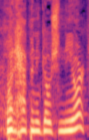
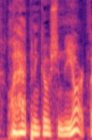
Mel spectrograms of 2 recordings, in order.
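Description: First: Louder, pressing the question; half-mocking urgent question; mock alarmed repeat. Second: Said in the usual way. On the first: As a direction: demand the answer, alarmed. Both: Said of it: "And I was like".

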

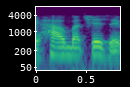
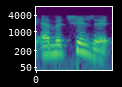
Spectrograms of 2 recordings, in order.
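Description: First: Said in the usual way. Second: "Emma Chiswick" as a run-together Essex "how much is it"; Essex pronunciation. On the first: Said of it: "we don't say". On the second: Retold or imitated. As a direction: drop the h and slur "Emma Chiswick" into one Essex phrase. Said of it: "We say, 'Emma Chiswick.'".

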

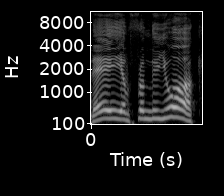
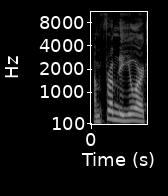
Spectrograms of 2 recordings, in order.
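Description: First: Put-on loud, high, drawn-out New York accent. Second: Said in the usual way. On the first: American guest mocking what his accent is not, exaggerated New York accent. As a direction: ham up a broad New Yorker accent. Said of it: "so it's not, ... I don't speak like that".

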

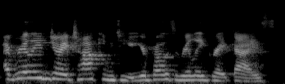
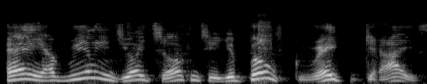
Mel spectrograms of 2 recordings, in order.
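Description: First: Put-on quick, quiet Liverpool accent; Scouse accent. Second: Put-on American accent. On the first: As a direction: rattle it off in Scouse. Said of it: "your Scouse". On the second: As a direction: play it like a Happy Days character. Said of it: "chotty out of Happy Days".

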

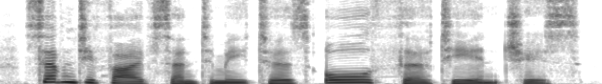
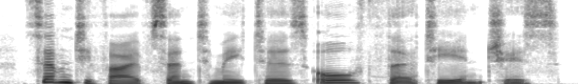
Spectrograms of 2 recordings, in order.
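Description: Both takes have the same delivery.

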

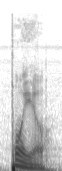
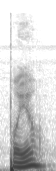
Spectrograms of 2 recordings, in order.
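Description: First: "Pollo" said as po-yo, the double L like a Y; correcting himself, "Pollo" with a Y sound; pollo said right. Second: "Pollo" said like polo, with a plain L sound; showing the wrong way, "Pollo" as polo. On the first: Correcting his Spanish, "Pollo" said as po-yo. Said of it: "Two L's is a Y". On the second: A gringo saying "Pollo" like polo, wrong and flat. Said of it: "Not polo". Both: Shown as a demonstration.

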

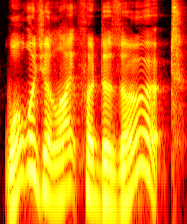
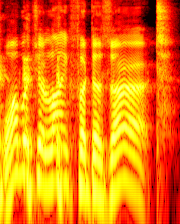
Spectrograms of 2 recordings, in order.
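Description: First: Slow, badly attempted Birmingham accent. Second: Slow, badly attempted Belfast accent. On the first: Host put on the spot without thinking, clumsy Birmingham accent. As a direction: draw it out in a dubious Birmingham accent. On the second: Host put on the spot by the guest, clumsy Belfast accent. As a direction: stretch it out in a dubious Belfast accent.

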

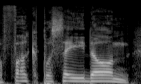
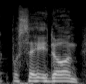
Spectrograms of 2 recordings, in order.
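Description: First: Drawn-out mock battle cry, a bit higher; retold yell. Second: Higher, louder mock battle cry; retold yell. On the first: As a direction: yell a defiant challenge at the sea. (halvhjärtat skrik) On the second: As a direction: shout defiance at the sea god. (spelat trotsigt skrik) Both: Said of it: "och jag skriker".

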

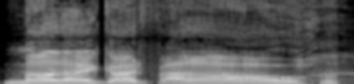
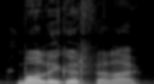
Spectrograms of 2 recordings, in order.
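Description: First: Huge, high, drawn-out mock scream; screaming as dad. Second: Lightly voiced dad's reproach; imitating dad. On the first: Imagining dad's text to the hosts, screamed imitation. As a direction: bellow the name slowly like an outraged dad. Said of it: "Screaming it at us". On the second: Daughter imagining dad's text, restrained dad imitation. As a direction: say the name as dad would, not yet shouting. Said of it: "which will be him going".

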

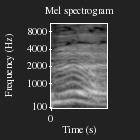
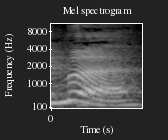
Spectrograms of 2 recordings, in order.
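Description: First: "meh" with a flattened "eh" vowel, higher and louder; mock the "meh" attempt; overdone "meh" as in "yeah"; wrong exaggerated version. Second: "meh" said as a short "muh"; correct Geordie version. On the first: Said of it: "it's not like meh". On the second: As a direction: model "meh" gently as "muh". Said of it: "it's like meh". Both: Shown as a demonstration.

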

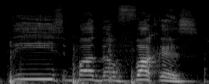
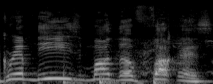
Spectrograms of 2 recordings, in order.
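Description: First: Slow, drawn-out exasperated "These motherfuckers"; disbelief. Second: Slow, louder exasperated "these motherfuckers" to Grim; disbelief. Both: Retold or imitated. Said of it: "I couldn't believe it".

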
